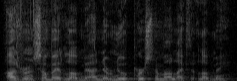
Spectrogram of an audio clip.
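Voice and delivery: ordinary talk, nothing marked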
